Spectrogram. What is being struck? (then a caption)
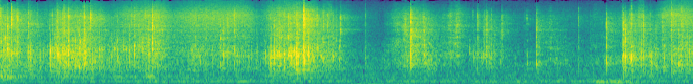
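Stack of paper sheets. Hands crumple and rub the top sheet of a pile of white printed printer paper with fingertips and nails. The result is a bright, dry crinkling and rustling that swells and fades in waves, with sharp crackles and almost no low end.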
